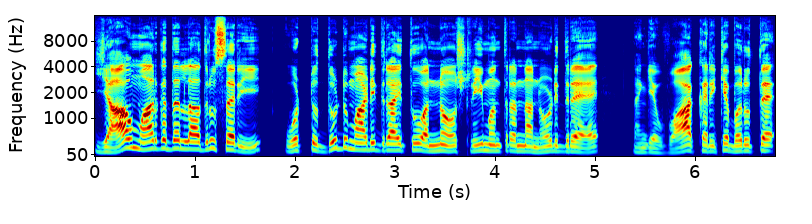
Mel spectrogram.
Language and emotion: Kannada, disgusted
